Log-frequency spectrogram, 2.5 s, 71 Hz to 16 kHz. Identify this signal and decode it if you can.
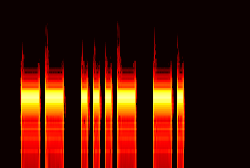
Morse code, heard as a keyed tone, about 20 wpm, 700 Hz. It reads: MVN
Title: USA Call Sign Postfixes - 3 Letters 20wpm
